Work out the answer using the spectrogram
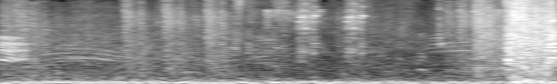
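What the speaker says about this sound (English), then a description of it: "Mortars are still firing at the Russian infantry attacking." In the war game Men of War Assault Squad, gunfire and mortars crackle steadily in a dense battle soundscape, with scattered shots and a louder burst of fire near the end.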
